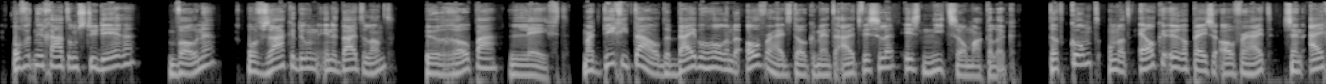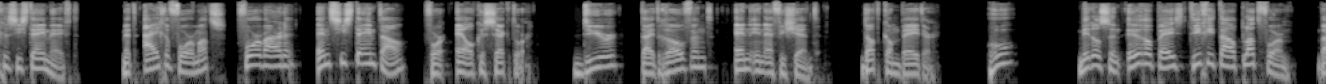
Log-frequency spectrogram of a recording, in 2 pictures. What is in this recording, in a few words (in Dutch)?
zakelijk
